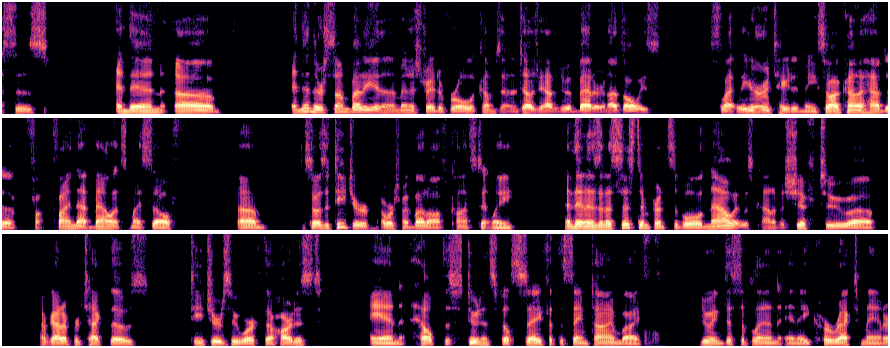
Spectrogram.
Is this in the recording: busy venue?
no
